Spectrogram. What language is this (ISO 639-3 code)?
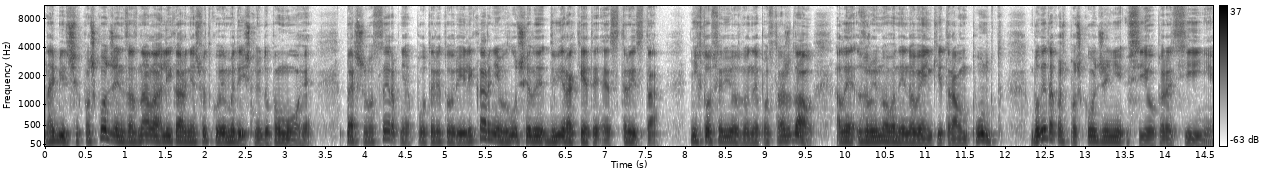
ukr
